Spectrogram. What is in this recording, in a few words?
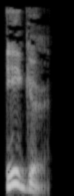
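"eagre", British English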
